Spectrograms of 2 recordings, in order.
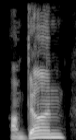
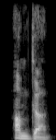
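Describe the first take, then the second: First: Emphatic realization. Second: Said in the usual way. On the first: Retold or imitated. Retelling his turning point, a higher emphatic "I'm done". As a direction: throw "done" up high like a vow. Realizing he must quit drugs.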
